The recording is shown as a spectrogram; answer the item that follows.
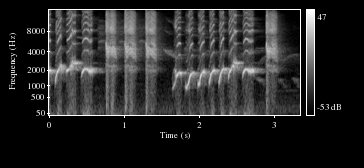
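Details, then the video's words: White-rumped shama song played to lure young birds into singing regularly: rising whistled notes near two kilohertz alternating with harsh broadband bursts, fast repeated phrases with a short pause before a final burst. "suara burung MURAI BATU UNTUK MEMANCING MB BAHAN AGAR RAJIN BUNYI DAN GACOOR |SHAMA BIRD"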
